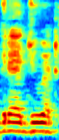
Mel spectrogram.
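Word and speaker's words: graduate: जैसे लॉज, जैसे नहीं, लॉज में भी आप समझ सकते हैं, लेकिन एक सिंपल वर्ड देते हैं ग्रेजुएट का, ग्रेजुएट में डी को ज उच्चारण किया गया।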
